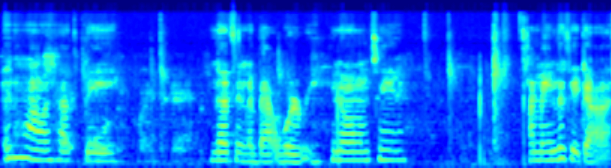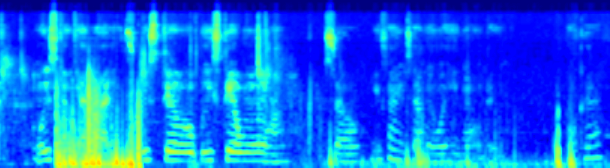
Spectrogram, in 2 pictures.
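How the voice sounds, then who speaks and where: Against noticeable background noise, a woman speaks at a medium pitch with ordinary pitch variation. Her loudness swings widely, and she leaves long, frequent pauses. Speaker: vlogger. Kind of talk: casual vlog monologue. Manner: fast.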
